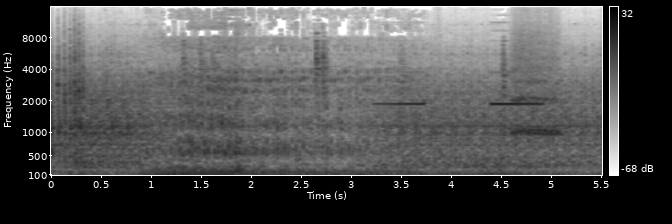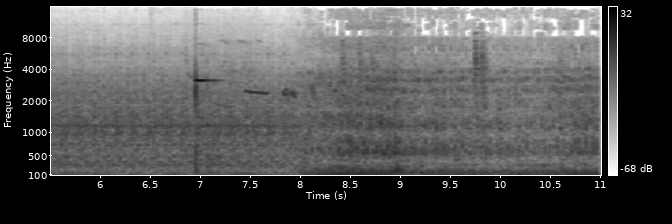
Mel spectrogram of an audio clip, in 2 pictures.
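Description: Tractor engine running steadily with a low rumble, with a few short high beeps about three to five seconds in and a sharp click about seven seconds in.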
